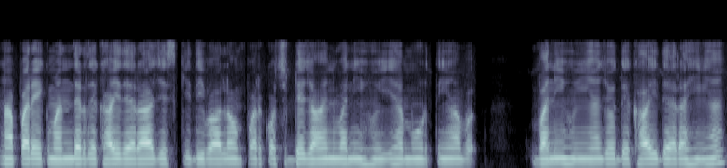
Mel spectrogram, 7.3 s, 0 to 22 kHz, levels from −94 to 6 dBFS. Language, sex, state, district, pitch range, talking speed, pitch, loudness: Hindi, male, Chhattisgarh, Balrampur, 120-125 Hz, 205 wpm, 125 Hz, -21 LUFS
